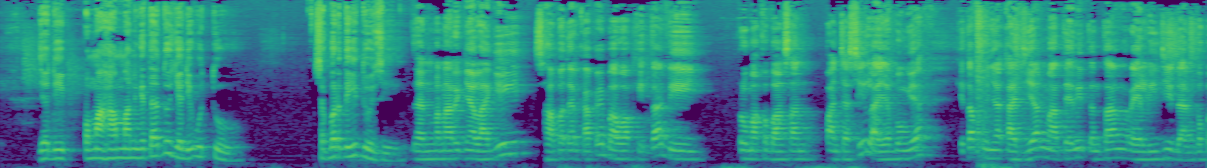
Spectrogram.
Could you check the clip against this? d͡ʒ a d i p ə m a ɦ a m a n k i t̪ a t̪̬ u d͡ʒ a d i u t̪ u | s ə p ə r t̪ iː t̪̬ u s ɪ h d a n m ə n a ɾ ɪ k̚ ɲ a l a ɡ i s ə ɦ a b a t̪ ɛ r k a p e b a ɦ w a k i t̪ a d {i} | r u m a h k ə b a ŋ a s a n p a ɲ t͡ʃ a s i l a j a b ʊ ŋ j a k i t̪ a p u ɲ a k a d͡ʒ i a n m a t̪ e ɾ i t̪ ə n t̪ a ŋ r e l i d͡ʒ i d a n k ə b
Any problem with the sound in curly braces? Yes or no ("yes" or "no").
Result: no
